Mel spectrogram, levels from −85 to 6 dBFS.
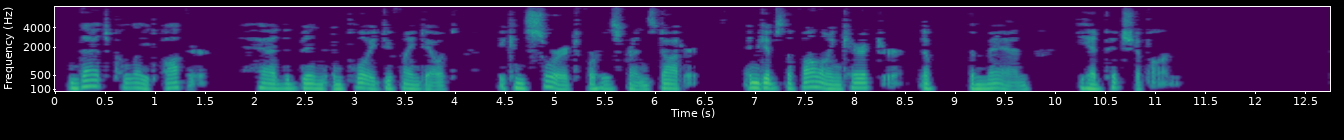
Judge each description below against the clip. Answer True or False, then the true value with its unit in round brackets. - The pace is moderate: False (125 wpm)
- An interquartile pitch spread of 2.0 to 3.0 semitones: False (3.6 semitones)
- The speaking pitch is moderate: False (115 Hz)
